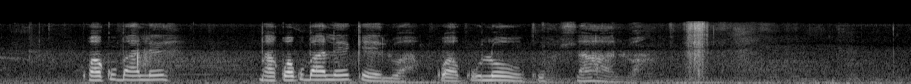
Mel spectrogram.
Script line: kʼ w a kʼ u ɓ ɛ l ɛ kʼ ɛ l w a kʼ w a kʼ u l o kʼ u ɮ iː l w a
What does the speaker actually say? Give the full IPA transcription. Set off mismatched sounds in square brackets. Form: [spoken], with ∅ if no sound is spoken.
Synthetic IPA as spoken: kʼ w a kʼ u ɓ [a] l ɛ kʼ ɛ l w a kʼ w a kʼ u l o kʼ u ɮ [aː] l w a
